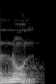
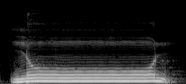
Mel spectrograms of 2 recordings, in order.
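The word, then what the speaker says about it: نون: আপনারা আমার সাথে বলুন নুন। আরেকবার চেষ্টা করুন। নুন নূর হরফটির উচ্চারণ স্থান হচ্ছে জিহ্বার আগা তার বরাবর উপরে তালুর সঙ্গে লাগিয়ে উচ্চারিত হয়।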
